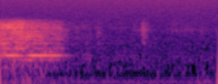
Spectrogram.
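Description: Vacuum cleaner running in the background with a steady drone and hum. It cuts off suddenly under a second in, leaving only faint hiss.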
